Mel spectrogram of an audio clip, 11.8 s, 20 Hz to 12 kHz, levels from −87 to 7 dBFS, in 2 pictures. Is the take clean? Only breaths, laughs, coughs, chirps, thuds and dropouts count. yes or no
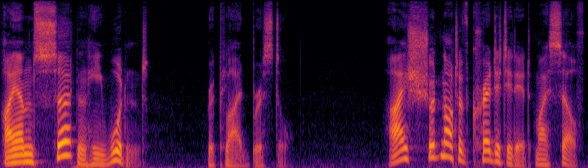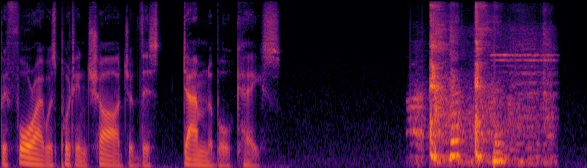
no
